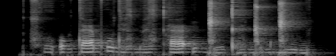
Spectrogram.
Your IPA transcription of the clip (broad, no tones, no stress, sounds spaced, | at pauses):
t͡sʰ o̤ ʔ o ɡ t æ pʰ u d æ̤ z b æ̤ z kʰ æ ʔ i ɡ͡ǁ e̤ kʼ æ̤ ɡ͡ǁ u b ɡ͡ǁ i b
